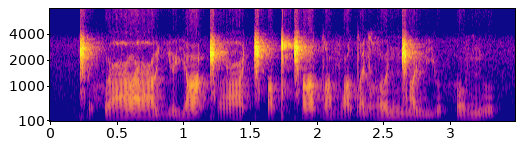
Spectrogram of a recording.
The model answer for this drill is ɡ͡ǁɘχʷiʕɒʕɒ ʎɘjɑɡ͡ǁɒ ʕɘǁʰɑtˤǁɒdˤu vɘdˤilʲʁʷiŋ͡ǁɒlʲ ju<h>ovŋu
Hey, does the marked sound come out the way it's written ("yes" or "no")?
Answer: yes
